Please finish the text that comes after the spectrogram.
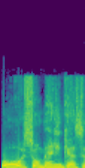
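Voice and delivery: put-on high delighted old man; old grandfather. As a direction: marvel at the crowd like a fussy grandpa. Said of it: "He's like".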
